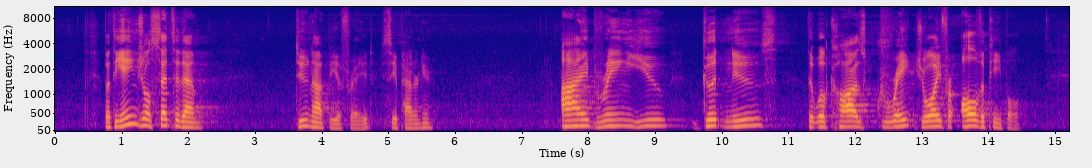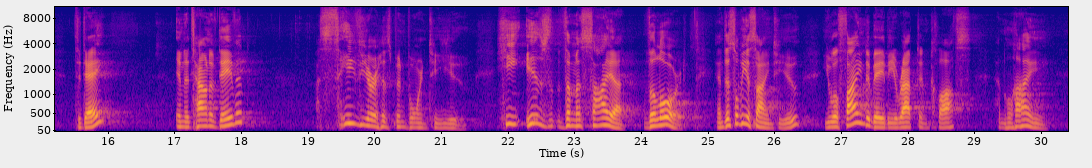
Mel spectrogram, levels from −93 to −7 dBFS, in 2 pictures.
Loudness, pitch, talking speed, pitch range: -30 LUFS, 145 Hz, 125 wpm, 125-165 Hz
